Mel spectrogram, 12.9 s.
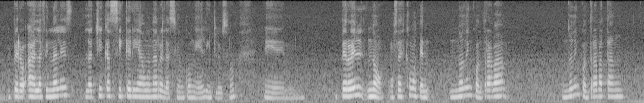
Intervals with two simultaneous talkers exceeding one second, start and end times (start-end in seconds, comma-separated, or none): none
